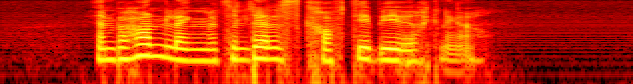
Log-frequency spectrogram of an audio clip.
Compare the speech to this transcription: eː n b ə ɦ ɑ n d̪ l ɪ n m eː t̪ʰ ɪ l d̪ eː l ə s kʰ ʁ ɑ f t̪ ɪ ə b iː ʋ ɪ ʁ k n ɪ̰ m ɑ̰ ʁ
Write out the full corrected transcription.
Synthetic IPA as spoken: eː n b ə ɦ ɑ n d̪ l ɪ ŋ m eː t̪ʰ ɪ l d̪ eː l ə s kʰ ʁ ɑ f t̪ ɪ ə b iː ʋ ɪ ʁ k n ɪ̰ ŋ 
